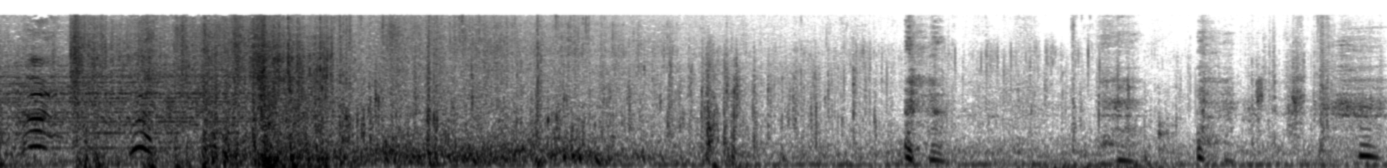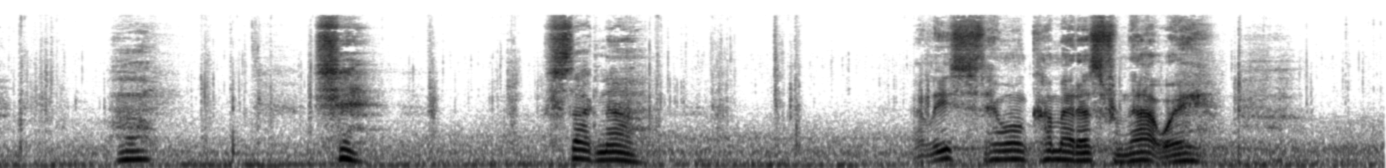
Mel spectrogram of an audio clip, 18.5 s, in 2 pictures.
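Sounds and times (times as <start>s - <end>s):
scattered smaller knocks and debris hits: 0.0s - 8.2s
rumbling crash of a cave caving in: 0.0s - 18.4s
speech: 0.9s - 1.2s, 13.0s - 13.7s, 15.5s - 17.4s.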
